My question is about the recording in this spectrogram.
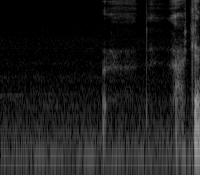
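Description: A pause in speech close to a condenser microphone: faint steady low room hum, a small click about a second in, then soft breath and mouth sounds before a man's voice starts just at the end.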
